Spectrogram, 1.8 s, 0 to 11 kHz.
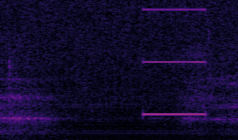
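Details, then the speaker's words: Mission 775 turntable tonearm wiring, continuity test from cartridge to back panel on the white wire: single steady high meter beep about half a second over quiet room hum; white wire possibly shows continuity. "okay let's check for continuity here this one's the white wire wait nothing oh maybe we do have something on white"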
